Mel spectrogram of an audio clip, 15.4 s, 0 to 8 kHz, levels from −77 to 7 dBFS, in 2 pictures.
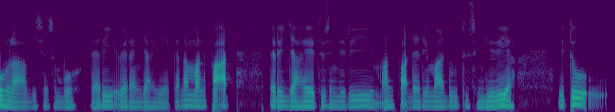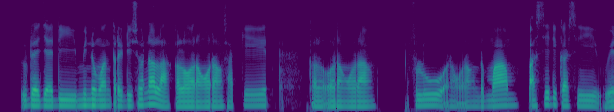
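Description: Nothing in this speech clip stands out as a fault; it just comes across the way a call normally does, with nothing above 8 kHz, which fits a wideband call codec such as G.722.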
